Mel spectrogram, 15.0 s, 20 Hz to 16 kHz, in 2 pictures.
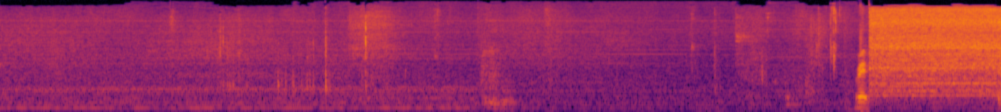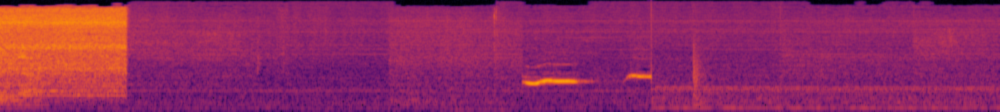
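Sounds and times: short whistled notes: 11.4 - 12.4.

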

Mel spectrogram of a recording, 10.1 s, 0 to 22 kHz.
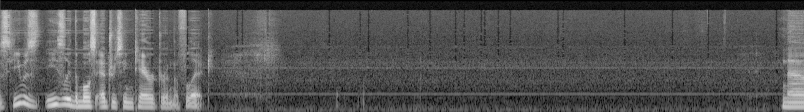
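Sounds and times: faint high-pitched hum: 0.0 - 10.0.

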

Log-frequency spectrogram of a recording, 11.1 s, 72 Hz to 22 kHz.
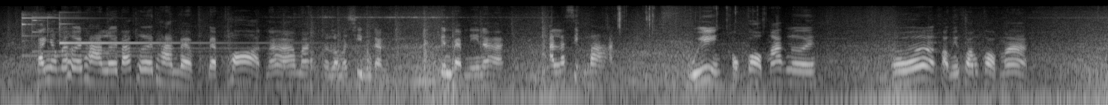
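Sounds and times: person speaking: 0.2 - 3.8.

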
